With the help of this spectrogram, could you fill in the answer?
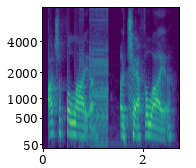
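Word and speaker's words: Atchafalaya: a challenge it's spelled like that and it's pronounced aaala aaaaya the aaala Basin is the largest swamp in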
